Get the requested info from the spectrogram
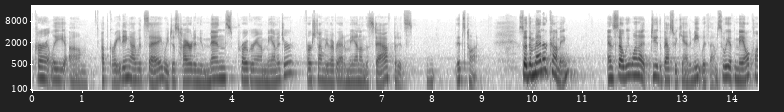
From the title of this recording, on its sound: Altoona Bible Church Worship Service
